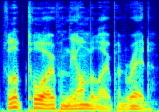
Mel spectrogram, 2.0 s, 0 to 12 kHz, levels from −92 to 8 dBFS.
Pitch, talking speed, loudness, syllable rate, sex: 100 Hz, 210 wpm, -17 LUFS, 6.2 syllables/s, male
